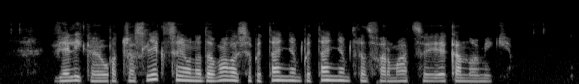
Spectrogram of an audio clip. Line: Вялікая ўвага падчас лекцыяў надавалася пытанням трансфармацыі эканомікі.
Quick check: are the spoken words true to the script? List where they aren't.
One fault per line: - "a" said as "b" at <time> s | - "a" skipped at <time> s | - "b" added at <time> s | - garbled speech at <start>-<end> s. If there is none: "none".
- "ўвага" skipped at 1.0 s
- "пытанням" added at 3.1 s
